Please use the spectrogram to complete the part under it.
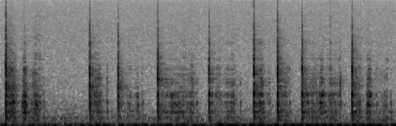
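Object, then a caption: Cardboard soap box with a bar inside. A small cardboard Dove soap box is held in the hand with the bar inside while a long nail scratches and taps its printed front. Quick, dry taps with short, papery clicks stand out over a soft, steady scratching. About ten sharp taps are spread across the clip.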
